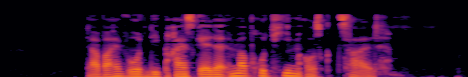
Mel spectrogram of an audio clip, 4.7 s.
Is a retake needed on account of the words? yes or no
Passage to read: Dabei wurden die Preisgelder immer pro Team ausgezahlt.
no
